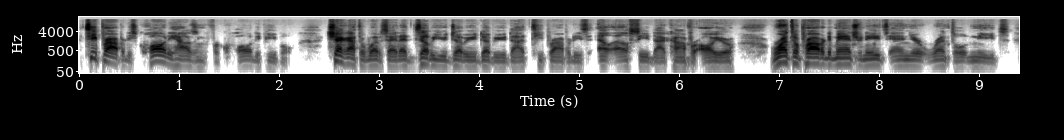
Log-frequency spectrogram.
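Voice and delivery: brisk sponsor read, quickened on the slogan; radio sponsor plug. Acted.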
